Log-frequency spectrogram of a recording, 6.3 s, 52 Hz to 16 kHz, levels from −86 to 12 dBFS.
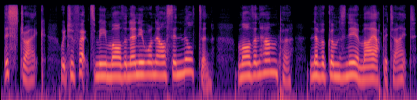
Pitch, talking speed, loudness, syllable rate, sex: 205 Hz, 170 wpm, -18 LUFS, 6.2 syllables/s, female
